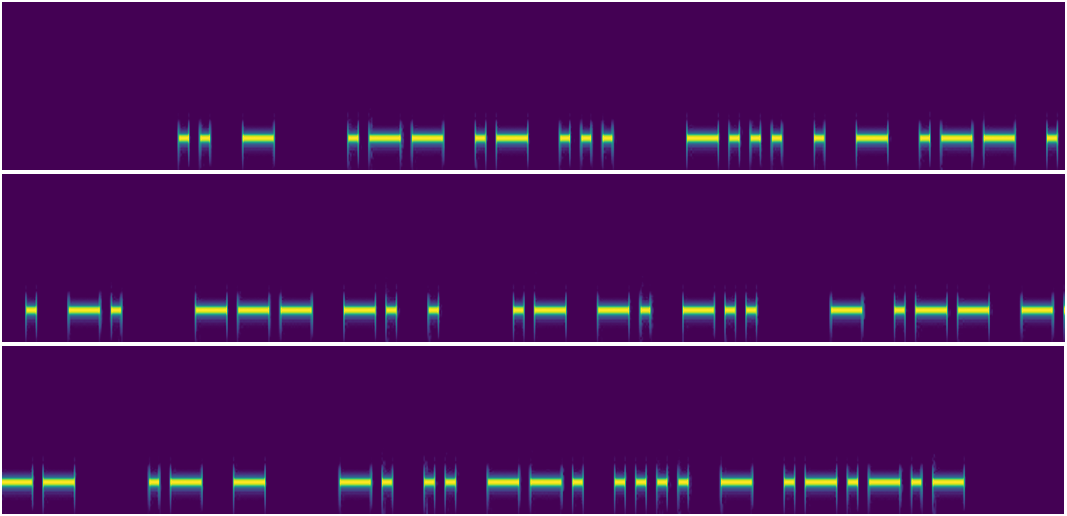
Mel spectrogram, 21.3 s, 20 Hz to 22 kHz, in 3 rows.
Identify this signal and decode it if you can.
Morse code, heard as a keyed tone, about 17 wpm, 700 Hz. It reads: IT WAS BETWEEN ONE AND TWO AT NIGHT.
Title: Sentences from Top 1000 Words - Review Part 1 - 17wpm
